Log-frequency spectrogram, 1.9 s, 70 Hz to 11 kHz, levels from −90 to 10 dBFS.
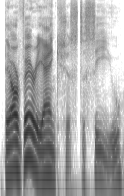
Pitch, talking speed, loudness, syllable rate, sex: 110 Hz, 225 wpm, -15 LUFS, 5.9 syllables/s, male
